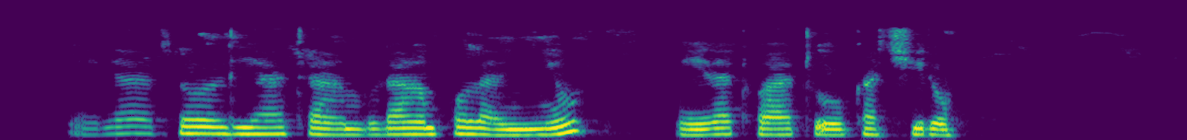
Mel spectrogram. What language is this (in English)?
Ganda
